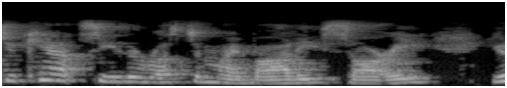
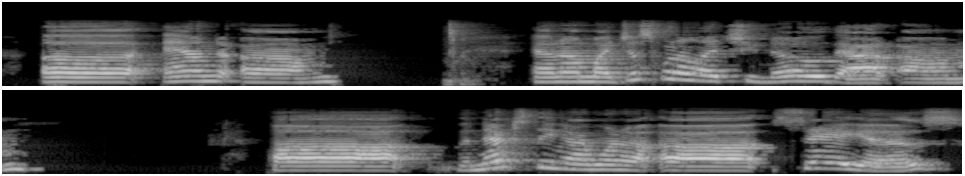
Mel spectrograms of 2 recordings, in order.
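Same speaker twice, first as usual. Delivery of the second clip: loud, hesitant rambling full of ums and uhs; 6 dB louder than usual. A teacher shows the class what vocal fillers sound like: full of ums and uhs. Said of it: "Here's the other big one".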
